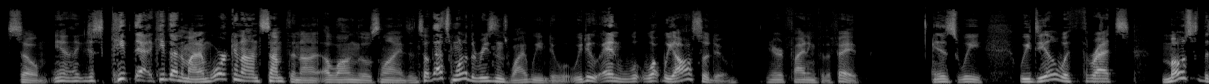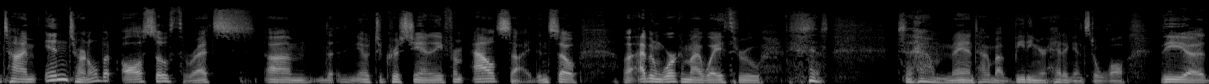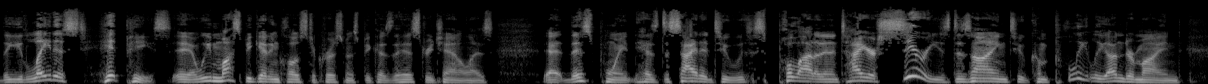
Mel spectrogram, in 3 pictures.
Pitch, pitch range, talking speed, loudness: 115 Hz, 100-145 Hz, 195 wpm, -30 LUFS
